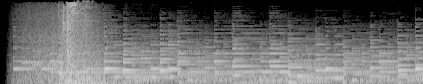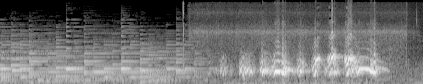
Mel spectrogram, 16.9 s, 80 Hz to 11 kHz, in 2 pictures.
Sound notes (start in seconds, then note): 1.0 metal door slams shut; 12.3 barred owl call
